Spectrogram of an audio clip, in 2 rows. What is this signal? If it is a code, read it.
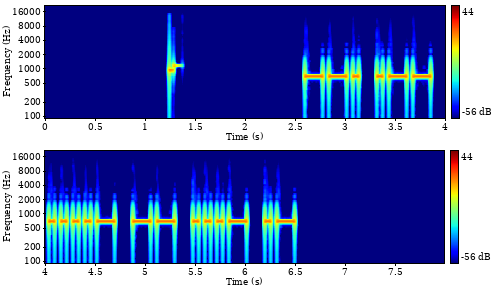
Morse code, heard as a keyed tone, about 20 wpm, 700 Hz. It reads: GW4MVA
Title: Call Signs - 20wpm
